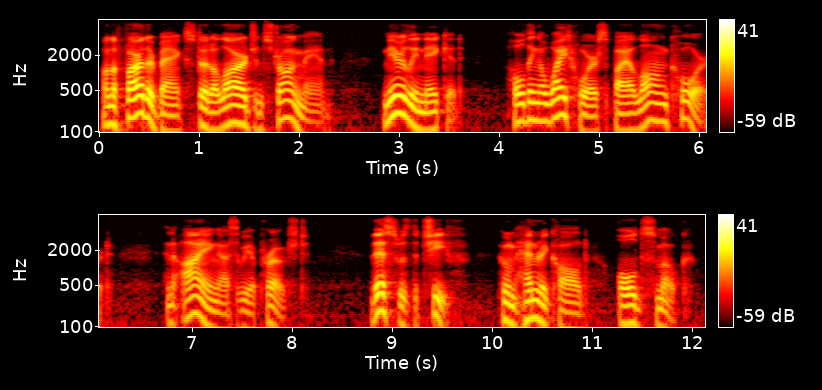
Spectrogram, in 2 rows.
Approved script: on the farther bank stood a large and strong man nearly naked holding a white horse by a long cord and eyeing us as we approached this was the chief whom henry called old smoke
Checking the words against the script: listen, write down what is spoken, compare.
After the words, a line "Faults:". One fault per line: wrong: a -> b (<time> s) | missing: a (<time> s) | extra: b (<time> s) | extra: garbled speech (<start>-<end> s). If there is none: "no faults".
on the farther bank stood a large and strong man nearly naked holding a white horse by a long cord and eyeing us we approached this was the chief whom henry called old smoke
Faults:
missing: as (7.5 s)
